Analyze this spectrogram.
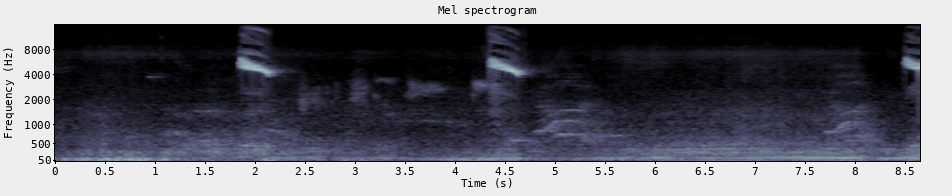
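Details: Young female Japanese white-eye calling 'chíu' repeatedly to stimulate males to sing: high descending whistles about every two and a half seconds, a third starting at the end, plus soft warbled chirps between.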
